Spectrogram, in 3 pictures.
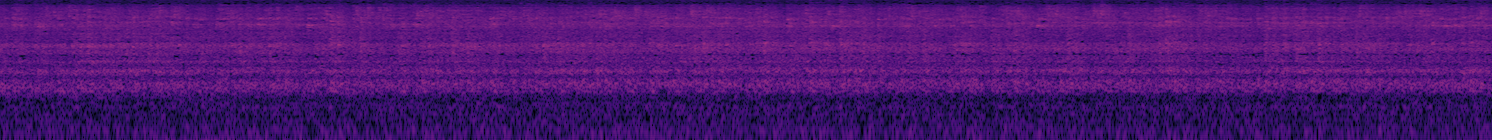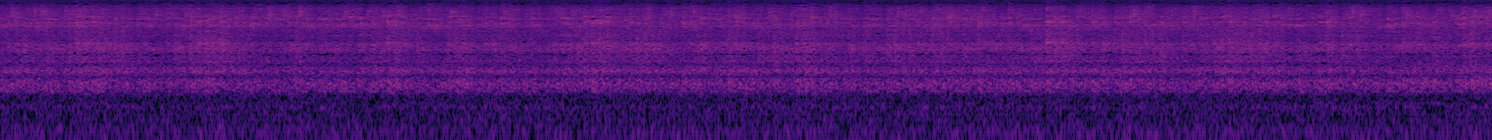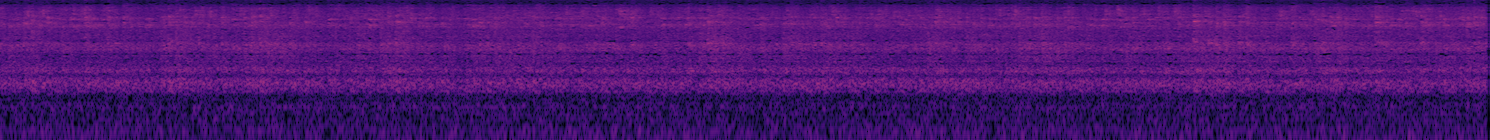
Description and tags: RailStation SmallDieselLocomotiveInFrontDistant--
recording of small maneuver diesel locomotive little distant
rail, diesel, maneuver, station, locomotive, rijeka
